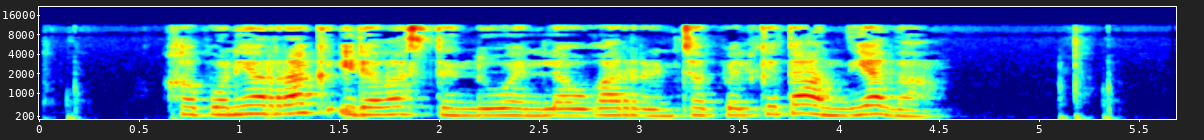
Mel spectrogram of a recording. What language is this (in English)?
Basque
